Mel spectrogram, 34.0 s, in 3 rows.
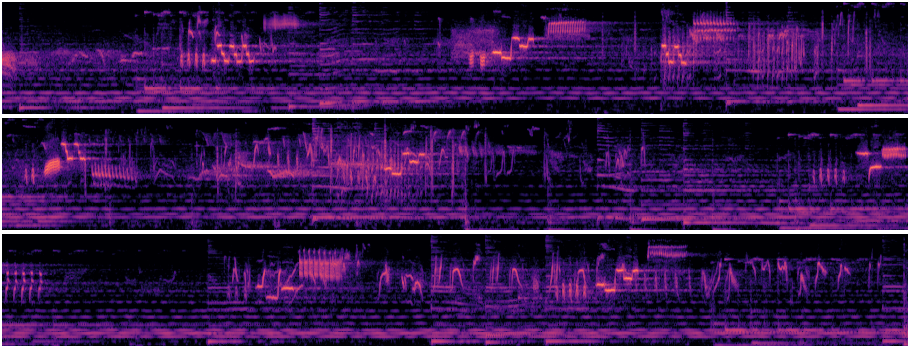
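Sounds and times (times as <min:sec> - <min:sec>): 
birds singing: 0:00.0 - 0:33.9.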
